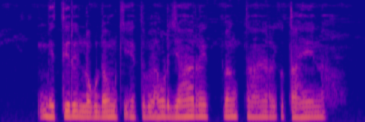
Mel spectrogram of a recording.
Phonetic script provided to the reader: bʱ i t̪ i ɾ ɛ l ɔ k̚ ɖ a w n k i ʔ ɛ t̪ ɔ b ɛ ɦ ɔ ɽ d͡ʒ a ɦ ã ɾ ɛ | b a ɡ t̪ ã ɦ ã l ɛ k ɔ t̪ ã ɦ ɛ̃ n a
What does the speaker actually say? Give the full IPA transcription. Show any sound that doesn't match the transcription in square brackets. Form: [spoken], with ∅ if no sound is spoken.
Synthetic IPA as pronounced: bʱ i t̪ i ɾ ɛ l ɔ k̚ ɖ a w n k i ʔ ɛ t̪ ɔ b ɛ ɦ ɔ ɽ d͡ʒ a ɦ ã ɾ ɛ | b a [ŋ] t̪ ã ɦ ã [ɾ] ɛ k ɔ t̪ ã ɦ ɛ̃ n a

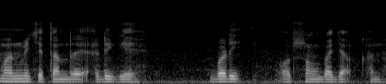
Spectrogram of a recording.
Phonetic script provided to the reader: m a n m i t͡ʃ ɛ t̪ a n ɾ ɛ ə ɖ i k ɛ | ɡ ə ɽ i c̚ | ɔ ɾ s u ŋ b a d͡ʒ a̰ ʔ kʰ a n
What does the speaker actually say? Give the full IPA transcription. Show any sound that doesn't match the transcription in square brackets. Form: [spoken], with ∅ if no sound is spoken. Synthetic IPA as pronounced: m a n m i t͡ʃ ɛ t̪ a n ɾ ɛ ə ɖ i [ɡ] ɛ | [b] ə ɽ i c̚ | ɔ ɾ s [ɔ] ŋ b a d͡ʒ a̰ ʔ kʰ a n

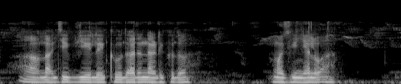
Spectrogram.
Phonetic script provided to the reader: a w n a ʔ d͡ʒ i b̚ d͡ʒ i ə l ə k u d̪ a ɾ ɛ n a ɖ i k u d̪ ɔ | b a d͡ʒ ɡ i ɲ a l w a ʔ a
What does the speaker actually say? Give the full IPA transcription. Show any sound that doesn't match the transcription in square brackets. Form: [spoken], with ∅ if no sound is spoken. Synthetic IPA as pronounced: a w n a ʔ d͡ʒ i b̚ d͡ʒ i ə l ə k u d̪ a ɾ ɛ n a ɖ i k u d̪ ɔ | [m] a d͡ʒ ɡ i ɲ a l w a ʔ a

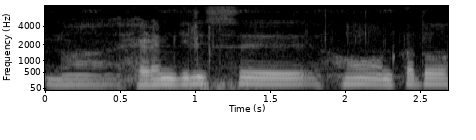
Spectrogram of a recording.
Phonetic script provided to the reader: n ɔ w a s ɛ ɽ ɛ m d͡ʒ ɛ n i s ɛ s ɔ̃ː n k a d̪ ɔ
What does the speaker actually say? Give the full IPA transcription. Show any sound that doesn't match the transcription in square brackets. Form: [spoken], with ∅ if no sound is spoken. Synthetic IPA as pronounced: n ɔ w a [h] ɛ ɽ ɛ m d͡ʒ [i] n i s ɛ [h] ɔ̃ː n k a d̪ ɔ

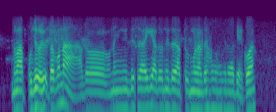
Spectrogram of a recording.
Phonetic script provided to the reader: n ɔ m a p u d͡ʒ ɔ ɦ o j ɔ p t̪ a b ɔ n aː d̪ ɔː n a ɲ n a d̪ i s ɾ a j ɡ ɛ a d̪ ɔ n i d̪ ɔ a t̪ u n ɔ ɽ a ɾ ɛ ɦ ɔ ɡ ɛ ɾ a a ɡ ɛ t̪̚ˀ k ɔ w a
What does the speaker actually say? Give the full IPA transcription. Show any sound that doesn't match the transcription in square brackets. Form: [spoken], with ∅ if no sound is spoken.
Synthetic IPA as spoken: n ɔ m a p u d͡ʒ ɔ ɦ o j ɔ [ʔ] t̪ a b ɔ n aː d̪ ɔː n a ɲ n [i] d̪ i s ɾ a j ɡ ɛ a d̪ ɔ n i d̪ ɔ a t̪ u [m] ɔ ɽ a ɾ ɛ ɦ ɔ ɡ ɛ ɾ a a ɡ ɛ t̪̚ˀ k ɔ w a

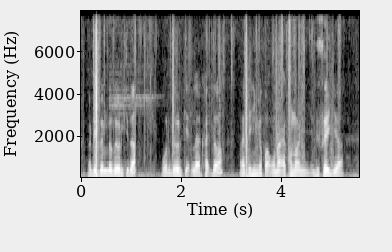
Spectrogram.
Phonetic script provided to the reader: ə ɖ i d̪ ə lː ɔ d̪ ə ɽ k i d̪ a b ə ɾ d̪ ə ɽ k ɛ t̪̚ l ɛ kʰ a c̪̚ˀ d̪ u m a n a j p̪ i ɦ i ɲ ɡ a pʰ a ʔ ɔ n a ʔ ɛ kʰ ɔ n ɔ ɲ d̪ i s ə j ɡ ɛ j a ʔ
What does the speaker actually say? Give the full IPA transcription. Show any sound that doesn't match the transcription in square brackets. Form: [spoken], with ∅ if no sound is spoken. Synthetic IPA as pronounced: ə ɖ i d̪ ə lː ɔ d̪ ə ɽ k i d̪ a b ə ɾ d̪ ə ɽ k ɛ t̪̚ l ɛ kʰ a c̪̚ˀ d̪ [ɔ] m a n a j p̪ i ɦ i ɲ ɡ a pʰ a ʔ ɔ n a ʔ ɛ kʰ ɔ n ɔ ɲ d̪ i s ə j ɡ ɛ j a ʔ

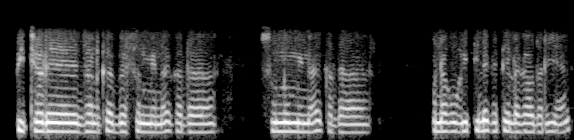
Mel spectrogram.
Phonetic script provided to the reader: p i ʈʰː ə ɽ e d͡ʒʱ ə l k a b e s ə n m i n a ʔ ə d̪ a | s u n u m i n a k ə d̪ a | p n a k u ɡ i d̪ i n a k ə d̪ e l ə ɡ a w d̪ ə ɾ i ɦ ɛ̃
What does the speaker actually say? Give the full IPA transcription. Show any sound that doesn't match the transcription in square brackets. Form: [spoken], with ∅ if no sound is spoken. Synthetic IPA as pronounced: p i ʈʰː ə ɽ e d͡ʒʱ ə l k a b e s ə n m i n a [k] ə d̪ a | s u n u m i n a k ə d̪ a | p n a k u ɡ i [t̪] i n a k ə [t̪] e l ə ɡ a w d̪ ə ɾ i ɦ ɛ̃

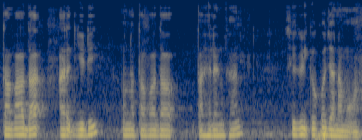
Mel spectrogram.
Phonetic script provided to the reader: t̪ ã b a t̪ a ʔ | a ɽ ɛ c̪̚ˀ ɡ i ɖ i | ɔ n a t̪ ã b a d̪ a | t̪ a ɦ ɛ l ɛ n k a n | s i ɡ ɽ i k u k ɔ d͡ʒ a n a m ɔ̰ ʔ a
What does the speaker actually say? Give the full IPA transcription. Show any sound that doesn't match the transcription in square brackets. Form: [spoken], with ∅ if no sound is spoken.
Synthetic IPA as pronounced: t̪ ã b a [d̪] a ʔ | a [ɾ] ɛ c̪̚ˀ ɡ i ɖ i | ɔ n a t̪ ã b a d̪ a | t̪ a ɦ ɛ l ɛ n [kʰ] a n | s i ɡ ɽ i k [ɔ] k ɔ d͡ʒ a n a m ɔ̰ ʔ a

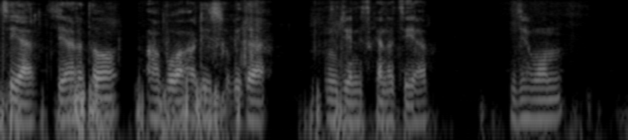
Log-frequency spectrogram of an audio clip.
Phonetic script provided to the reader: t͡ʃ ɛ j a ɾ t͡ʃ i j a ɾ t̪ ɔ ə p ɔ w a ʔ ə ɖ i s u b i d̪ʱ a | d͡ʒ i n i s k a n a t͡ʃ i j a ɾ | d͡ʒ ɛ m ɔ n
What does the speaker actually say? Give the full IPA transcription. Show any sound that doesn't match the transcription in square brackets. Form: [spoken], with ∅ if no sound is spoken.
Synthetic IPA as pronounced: t͡ʃ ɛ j a ɾ t͡ʃ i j a ɾ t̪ ɔ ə [b] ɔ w a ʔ ə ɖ i s u b i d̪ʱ a | d͡ʒ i n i s k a n a t͡ʃ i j a ɾ | d͡ʒ ɛ m ɔ n

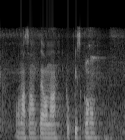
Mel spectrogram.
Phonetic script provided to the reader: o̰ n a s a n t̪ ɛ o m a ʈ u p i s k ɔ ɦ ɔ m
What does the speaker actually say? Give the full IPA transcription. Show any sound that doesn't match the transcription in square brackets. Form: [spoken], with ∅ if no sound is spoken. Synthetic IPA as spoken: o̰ n a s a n t̪ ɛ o [n] a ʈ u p i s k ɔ ɦ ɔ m

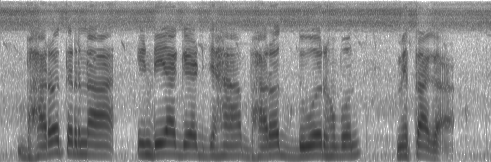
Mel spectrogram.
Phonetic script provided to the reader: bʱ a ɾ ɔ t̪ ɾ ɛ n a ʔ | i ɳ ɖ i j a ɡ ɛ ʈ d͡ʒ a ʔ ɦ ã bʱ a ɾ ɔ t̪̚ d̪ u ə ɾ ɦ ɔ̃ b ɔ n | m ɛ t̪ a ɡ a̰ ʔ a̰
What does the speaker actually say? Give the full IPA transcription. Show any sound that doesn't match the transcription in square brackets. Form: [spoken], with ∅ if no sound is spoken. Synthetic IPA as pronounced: bʱ a ɾ ɔ t̪ ɾ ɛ n a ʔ | i ɳ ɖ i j a ɡ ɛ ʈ d͡ʒ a [∅] ɦ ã bʱ a ɾ ɔ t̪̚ d̪ u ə ɾ ɦ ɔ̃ b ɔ n | m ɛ t̪ a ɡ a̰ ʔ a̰

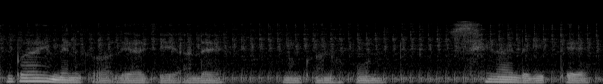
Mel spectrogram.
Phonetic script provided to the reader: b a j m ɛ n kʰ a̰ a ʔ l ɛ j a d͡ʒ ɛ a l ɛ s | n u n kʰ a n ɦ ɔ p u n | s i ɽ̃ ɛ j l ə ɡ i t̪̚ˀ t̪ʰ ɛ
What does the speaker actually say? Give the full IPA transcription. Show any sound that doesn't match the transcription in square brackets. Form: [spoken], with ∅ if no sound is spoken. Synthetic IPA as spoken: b a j m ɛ n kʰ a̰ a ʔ l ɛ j a d͡ʒ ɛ a l ɛ [∅] | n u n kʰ a n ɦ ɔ p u n | s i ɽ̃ [a] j l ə ɡ i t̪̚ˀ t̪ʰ ɛ

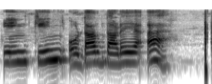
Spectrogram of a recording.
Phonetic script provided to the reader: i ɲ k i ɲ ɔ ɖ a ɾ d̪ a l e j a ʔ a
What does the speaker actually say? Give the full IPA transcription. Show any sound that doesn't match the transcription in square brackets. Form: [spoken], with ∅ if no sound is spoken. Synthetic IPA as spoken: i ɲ k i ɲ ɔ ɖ a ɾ d̪ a [ɽ] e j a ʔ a

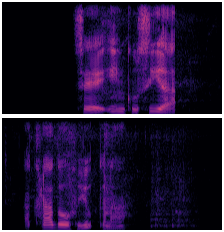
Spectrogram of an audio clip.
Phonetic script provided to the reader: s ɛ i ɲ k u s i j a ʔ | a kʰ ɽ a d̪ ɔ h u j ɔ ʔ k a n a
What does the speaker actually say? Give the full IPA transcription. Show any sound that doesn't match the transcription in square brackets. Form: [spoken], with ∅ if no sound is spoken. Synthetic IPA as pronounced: s ɛ i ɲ k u s i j a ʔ | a kʰ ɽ a d̪ ɔ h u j [u] ʔ k a n a

